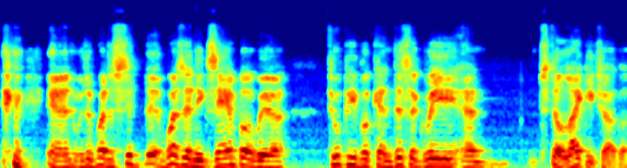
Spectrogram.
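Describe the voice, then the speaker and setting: A man with a fairly high pitch speaks with vocal fry. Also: ordinary pitch variation, moderate pace. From Germany (East Germany). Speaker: former spy and author. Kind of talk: interview. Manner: halting, many repetitions.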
